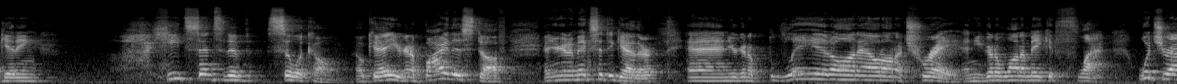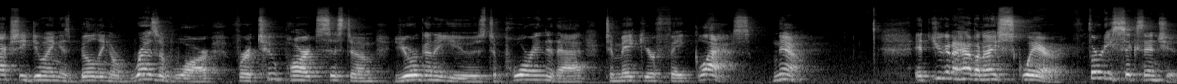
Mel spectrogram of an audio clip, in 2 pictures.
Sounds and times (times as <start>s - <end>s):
Speech: 0.0s - 0.6s, 1.2s - 20.0s, 20.9s - 23.5s
Inside, small room: 0.0s - 23.5s.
